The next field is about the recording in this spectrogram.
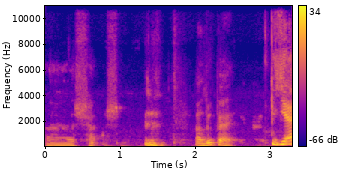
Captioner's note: clears throat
